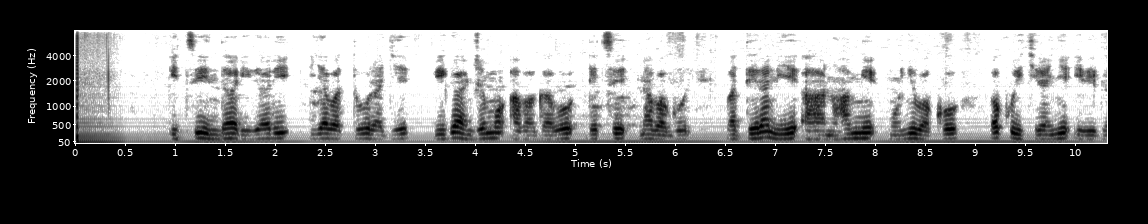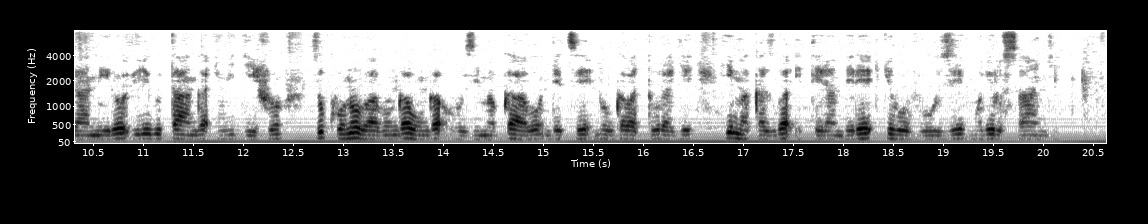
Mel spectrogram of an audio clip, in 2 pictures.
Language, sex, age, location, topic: Kinyarwanda, male, 18-24, Kigali, health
